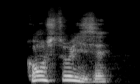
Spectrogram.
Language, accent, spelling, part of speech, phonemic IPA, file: French, Canada, construisaient, verb, /kɔ̃s.tʁɥi.zɛ/, LL-Q150 (fra)-construisaient.wav
- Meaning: third-person plural imperfect indicative of construire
